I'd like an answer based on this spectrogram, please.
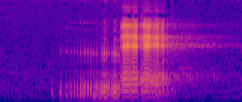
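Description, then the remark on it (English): A single lost sheep bleats once from a distant hill, a quavering, wavering call lasting about a second, with no other sounds or voices around it. “And after we had listened a while, the faint voices of our sheep were heard on the distant hill.”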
